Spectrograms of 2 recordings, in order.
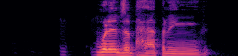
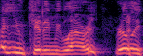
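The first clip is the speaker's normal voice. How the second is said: louder, higher, laughing through it; laughing disbelief; 13 semitones higher, 13 dB louder than usual. Real, not acted. Larry asks for his help.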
